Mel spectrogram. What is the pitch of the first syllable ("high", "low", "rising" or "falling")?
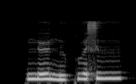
high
